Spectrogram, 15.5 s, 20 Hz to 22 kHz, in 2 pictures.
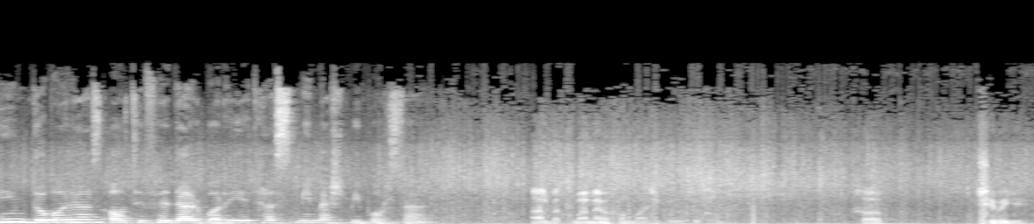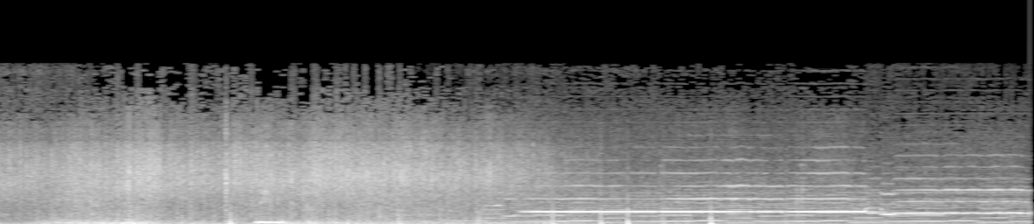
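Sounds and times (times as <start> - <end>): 
speech: 0.0 - 5.6, 6.5 - 6.8, 7.4 - 7.8, 9.7 - 10.3
rain falling in a schoolyard: 0.0 - 15.4
slow melodic music line: 11.0 - 15.4.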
